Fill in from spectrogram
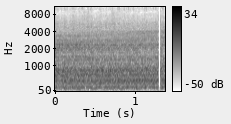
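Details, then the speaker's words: Oil additive test rig with BestLine added, at about 184° and with load stepped from 10 up to 40 ft-lb. Steady, even whirring, much quieter than without the additive, with no squeal, chatter, grinding or seizing. "There's 10. There's 15. There's 20. So much quieter."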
